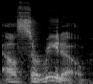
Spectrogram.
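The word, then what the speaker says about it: El Cerrito: our top teeth and that leads to things like El serito where I used to live being pronounced more like El serito we also see that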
